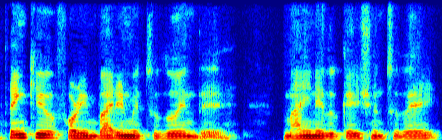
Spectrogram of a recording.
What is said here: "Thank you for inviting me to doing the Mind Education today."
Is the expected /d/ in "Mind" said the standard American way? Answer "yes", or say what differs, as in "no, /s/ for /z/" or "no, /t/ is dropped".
no, /d/ is dropped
